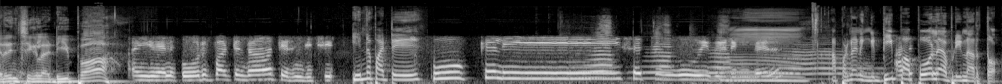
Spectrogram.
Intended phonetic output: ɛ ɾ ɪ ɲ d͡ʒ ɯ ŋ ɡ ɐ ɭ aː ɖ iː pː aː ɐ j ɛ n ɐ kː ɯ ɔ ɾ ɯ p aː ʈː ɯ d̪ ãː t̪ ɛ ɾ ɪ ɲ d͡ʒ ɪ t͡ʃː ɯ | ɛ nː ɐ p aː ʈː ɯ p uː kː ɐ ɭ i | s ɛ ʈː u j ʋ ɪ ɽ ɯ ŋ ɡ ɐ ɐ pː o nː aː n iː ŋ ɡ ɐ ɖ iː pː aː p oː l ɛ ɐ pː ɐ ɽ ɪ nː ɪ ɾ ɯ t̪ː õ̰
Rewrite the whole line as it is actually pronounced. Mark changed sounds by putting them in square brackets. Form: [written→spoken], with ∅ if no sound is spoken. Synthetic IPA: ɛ ɾ ɪ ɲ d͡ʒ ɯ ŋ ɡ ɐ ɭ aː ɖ iː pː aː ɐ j ɛ n ɐ kː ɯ ɔ ɾ ɯ p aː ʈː ɯ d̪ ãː t̪ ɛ ɾ ɪ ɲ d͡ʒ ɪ t͡ʃː ɯ | ɛ nː ɐ p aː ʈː ɯ p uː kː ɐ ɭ i | s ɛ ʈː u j ʋ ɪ ɽ ɯ ŋ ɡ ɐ ɐ pː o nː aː n iː ŋ ɡ ɐ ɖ iː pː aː p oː l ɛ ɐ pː ɐ ɽ ɪ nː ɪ ɾ ɯ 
